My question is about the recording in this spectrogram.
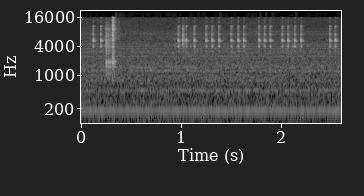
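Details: Failing hard drive in a 2012 laptop: faint sharp ticks in quick pairs and small clusters over a quiet hum, repeated head clicking while Windows shows it working and a repair attempt fails.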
